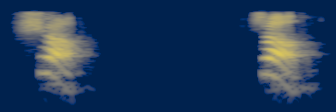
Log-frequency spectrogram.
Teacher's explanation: महसूस कर पाएंगे कि आपका मुर्दा स्थान कहां पर है और जहां से आपने ट ठ बोला वहीं से आपका ये वाला स भी निकलेगा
